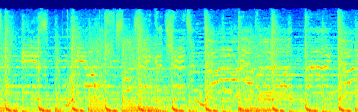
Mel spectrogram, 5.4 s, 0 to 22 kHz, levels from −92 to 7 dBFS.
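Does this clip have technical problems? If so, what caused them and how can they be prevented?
No, no technical faults here.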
